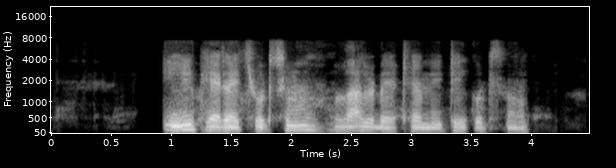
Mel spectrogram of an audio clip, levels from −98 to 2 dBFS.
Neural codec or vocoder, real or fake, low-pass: codec, 16 kHz in and 24 kHz out, 0.6 kbps, FireRedTTS-2 codec; fake; 7.2 kHz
